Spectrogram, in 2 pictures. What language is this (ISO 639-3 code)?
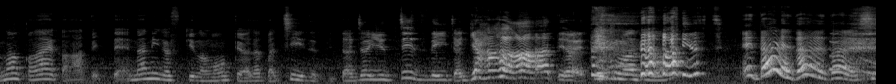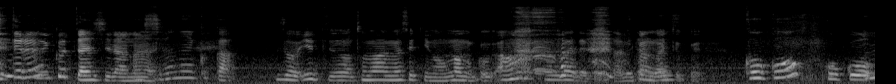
jpn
